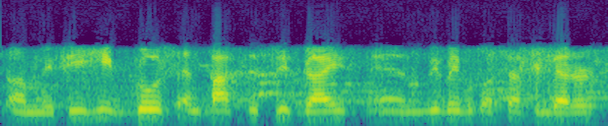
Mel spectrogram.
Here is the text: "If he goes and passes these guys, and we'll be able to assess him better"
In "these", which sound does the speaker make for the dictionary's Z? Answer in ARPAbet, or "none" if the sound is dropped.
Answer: S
